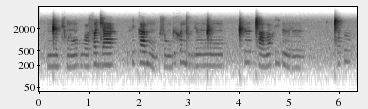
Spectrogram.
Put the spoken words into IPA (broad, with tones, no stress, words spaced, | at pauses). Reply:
ŋ͡ǁø˨t͡ɕʰũ˨ɾõ˦ | wu˨ sˤɯ˦˨d͡ʑa˦ | θi˦ kaː˦bũ˨ | so˨ŋɡø˦xʌ˦ ndu˨røː˦ŋ͡ǁũː˦ | ǁʰøː˦ǁa˨ðˤõ˦ xi˦ʔøː˨ɾø˦˨ | ɡ͡ǁa˦kɯ˦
